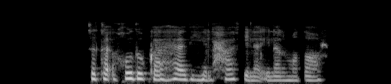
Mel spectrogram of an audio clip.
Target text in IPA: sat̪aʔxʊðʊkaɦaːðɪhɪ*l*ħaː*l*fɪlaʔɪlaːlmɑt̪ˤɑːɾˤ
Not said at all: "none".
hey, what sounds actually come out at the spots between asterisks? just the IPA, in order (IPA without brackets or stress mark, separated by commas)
l, none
